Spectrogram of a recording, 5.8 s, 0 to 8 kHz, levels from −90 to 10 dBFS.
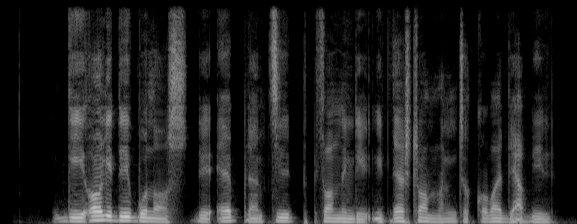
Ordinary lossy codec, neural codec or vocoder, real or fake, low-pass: none; codec, 16 kHz, 1 kbps, FunCodec, trained on Chinese and English, 50 frames a second; fake; none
